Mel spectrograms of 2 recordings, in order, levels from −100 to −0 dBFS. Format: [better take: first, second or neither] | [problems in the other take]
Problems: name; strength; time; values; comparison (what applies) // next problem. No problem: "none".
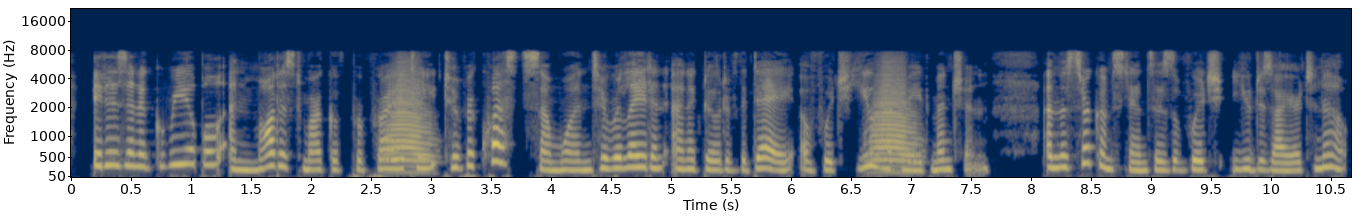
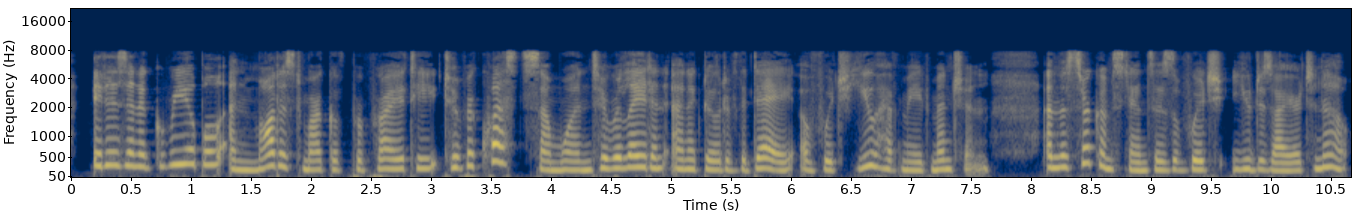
second | noise reduction (classical method spectral subtraction)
